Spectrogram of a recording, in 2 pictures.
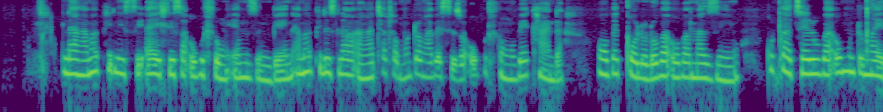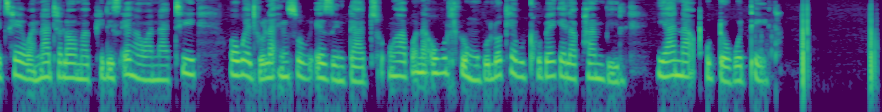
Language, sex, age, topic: North Ndebele, female, 25-35, health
